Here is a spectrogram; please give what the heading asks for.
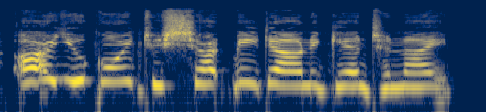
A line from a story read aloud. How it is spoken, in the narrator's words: Hestia cried out much too loudly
